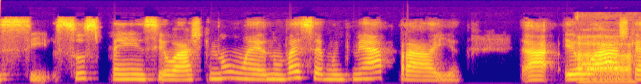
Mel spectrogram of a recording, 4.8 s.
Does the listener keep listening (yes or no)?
yes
